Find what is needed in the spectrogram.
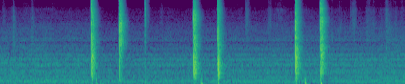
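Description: Hand claps, sharp and loud, in three pairs: the two claps of each pair about half a second apart, the pairs about two seconds apart.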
